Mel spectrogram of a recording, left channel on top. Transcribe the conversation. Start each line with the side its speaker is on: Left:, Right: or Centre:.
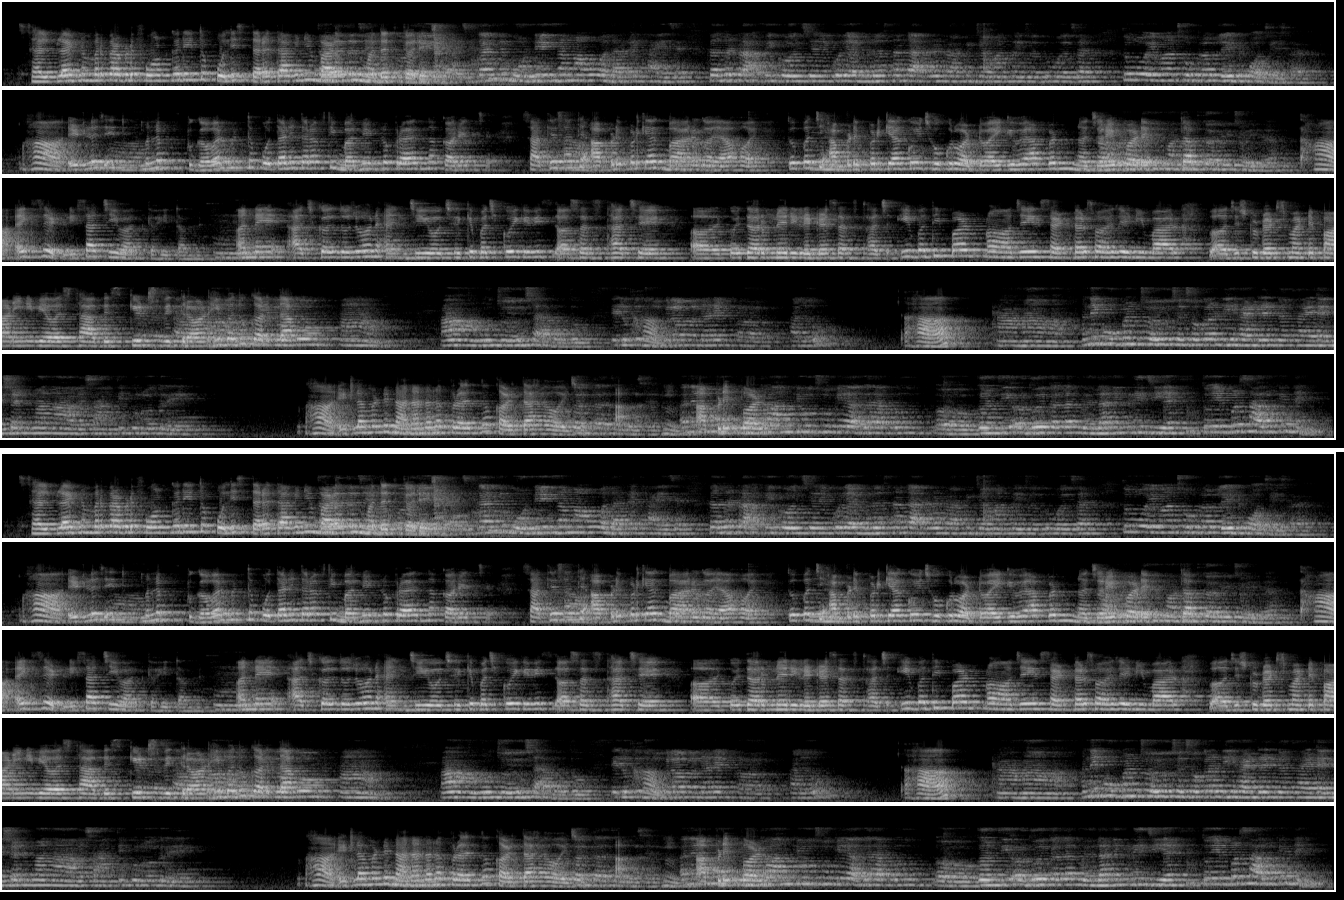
Left: હેલ્પલાઈન નંબર પર આપણે ફોન કરીએ તો પોલીસ તરત આવીને
Right: તરત
Left: બાળકની
Right: જ એ
Left: મદદ
Right: લોકો
Left: કરે
Right: લઈ જાય છે કારણ કે બોર્ડની એક્ઝામ આવું વધારે થાય છે કસે ટ્રાફિક હોય છે કોઈ એમ્બ્યુલન્સના કારણે ટ્રાફિક જમા થઈ જતું હોય છે તો એમાં છોકરાઓ લેટ પહોંચે છે.
Left: હા એટલે જ
Right: હા
Left: એ મતલબ ગવર્મેન્ટ તો પોતાની તરફથી બને એટલો પ્રયત્ન કરે જ છે સાથે સાથે
Right: હા આપણે
Left: આપણેે પણ ક્યાંક બહાર
Right: પણ
Left: ગયા હોય તો પછી
Right: હમ
Left: આપડે પણ ક્યાંક કોઈ છોક <unintelligible> અટવાઈ તોયે આપણ નજરે
Right: તો આપણે
Left: પડે
Right: પણ એની મદદ
Left: તો
Right: કરવી જોઈએ
Left: હા એક્ઝે્ટલી સાચી વાત કહી તમે
Right: હમ
Left: અને આજ આજકાલ તો જઓ ને એનજીઓ છે કે પછી કોઈ કે એવી સંસ્થા છે કોઈ ધર્મને રિલેટેડ સંસ્થા છે એ બધી પણ જે સેન્ટર્સ હોય છે એની બહાર જે સ્ટુડન્ટ્સ માટે પાણીની વ્યવસ્થા તથા બિસ્કીટસ
Right: વ્યવસ્થાઓ
Left: વિતરણ એ બધું કર
Right: કે હા હા હા હું જોયું છે વધુ એ લોકો
Left: હા
Right: છોકરા વધારે હલો
Left: હા
Right: હા હા હા નહી હું પણ જોયું છે છોકરો ડડીહાઈડ્રેટ ના થાય ટેન્શનમાં ના આવે શાંતિપૂર્વક રહે
Left: હા એટલા માટે
Right: હમ,
Left: નાના નાના પ્રયત્નો કરતા હોય
Right: કરતા
Left: છે
Right: જ હોય છે
Left: હમ
Right: અને
Left: આપણેે
Right: હું
Left: પણ
Right: હું તો આમ કહું છું કે અગર આપણું અ ઘર થી અડધો એક કલાક વહેલા ની કડી જઈએ તો એ પણ સારો કે નહી?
